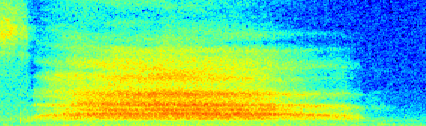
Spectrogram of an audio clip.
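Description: A deep, drawn-out breath in a quiet yoga nidra relaxation session, a long airy rush of air that swells loud and steady for about two seconds and then fades, heard alone with no talking.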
